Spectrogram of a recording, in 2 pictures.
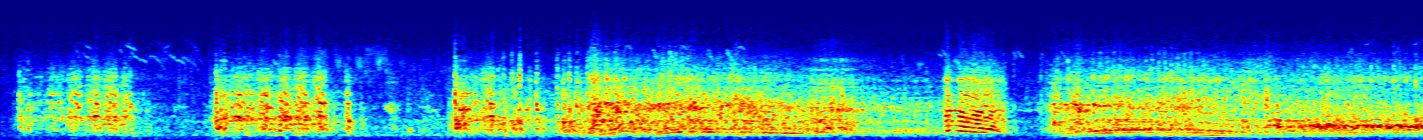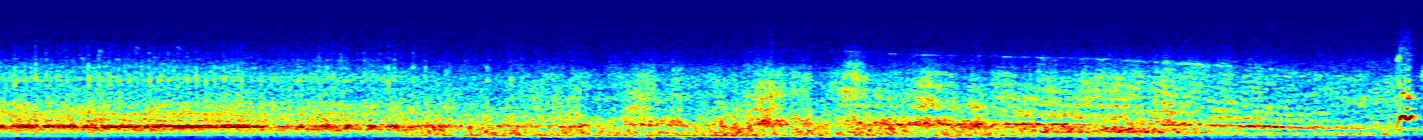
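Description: An old car engine rumbles loudly and steadily as the vehicle drives off, with a brief sputter early on, then a sustained roar whose pitch shifts as it revs and picks up speed.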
